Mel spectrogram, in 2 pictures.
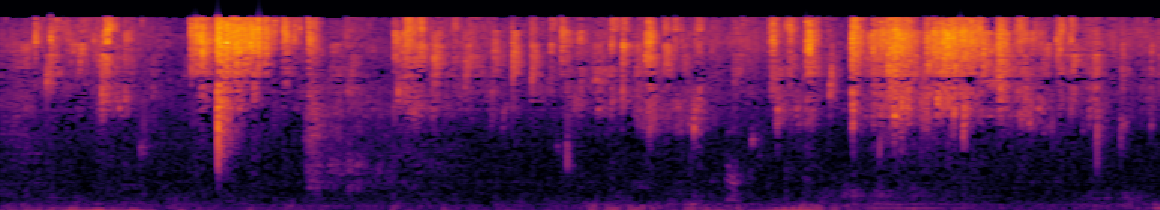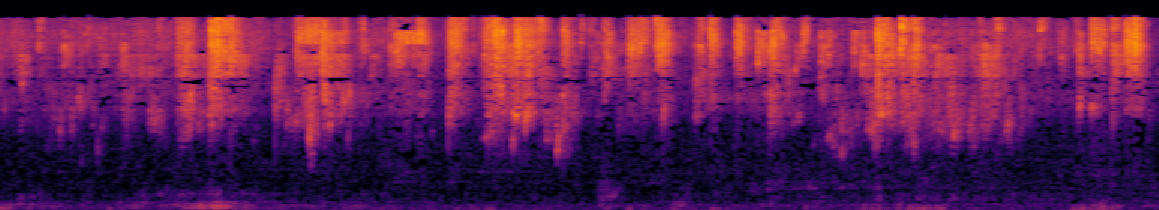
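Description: Water splashing and running off a dog's wet coat onto a tiled floor as it is rinsed with a hose, in irregular gushes.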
